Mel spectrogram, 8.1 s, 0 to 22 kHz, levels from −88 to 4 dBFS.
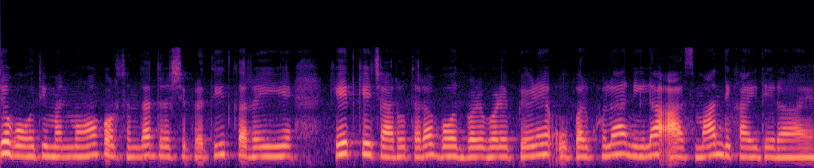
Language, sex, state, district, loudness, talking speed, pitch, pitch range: Hindi, female, Uttar Pradesh, Muzaffarnagar, -19 LUFS, 205 wpm, 200 Hz, 190-215 Hz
